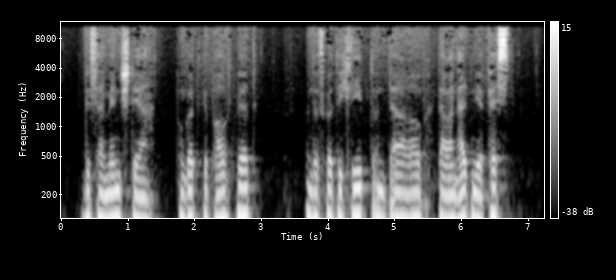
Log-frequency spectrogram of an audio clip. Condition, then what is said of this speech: Parkinson's disease. Könnt ihr ein bisschen die Stimme bei ihm ein klein bisschen lauter machen?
